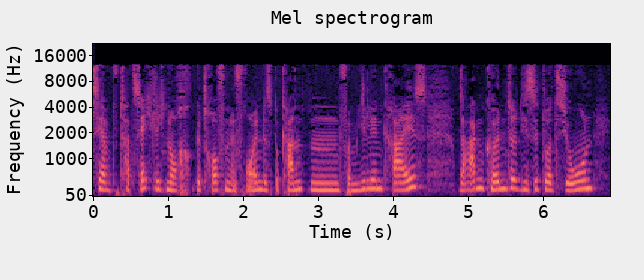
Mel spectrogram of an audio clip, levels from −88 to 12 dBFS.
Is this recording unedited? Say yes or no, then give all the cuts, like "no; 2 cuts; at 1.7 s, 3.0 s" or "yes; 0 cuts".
no; 3 cuts; at 1.4 s, 1.9 s, 4.9 s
